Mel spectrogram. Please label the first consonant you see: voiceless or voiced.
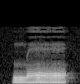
voiced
